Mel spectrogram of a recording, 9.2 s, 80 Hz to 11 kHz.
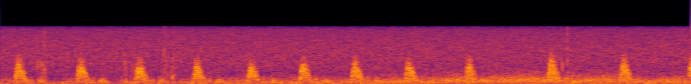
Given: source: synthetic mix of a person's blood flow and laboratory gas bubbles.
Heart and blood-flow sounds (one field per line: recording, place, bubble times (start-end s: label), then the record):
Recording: Doppler ultrasound of blood flow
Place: subclavian vein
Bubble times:
0.47-0.69 s: bubbles
1.60-2.01 s: bubbles
2.14-2.37 s: bubbles
7.46-7.60 s: bubbles
From the record:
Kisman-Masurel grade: 121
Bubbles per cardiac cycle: 1 to 2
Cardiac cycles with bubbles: 10 to 50%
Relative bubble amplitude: barely perceptible (0.100 to 0.250)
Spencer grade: 2 (many but less than half of the cardiac periods contain bubble signals, singularly or in groups)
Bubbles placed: anywhere in the cardiac cycle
